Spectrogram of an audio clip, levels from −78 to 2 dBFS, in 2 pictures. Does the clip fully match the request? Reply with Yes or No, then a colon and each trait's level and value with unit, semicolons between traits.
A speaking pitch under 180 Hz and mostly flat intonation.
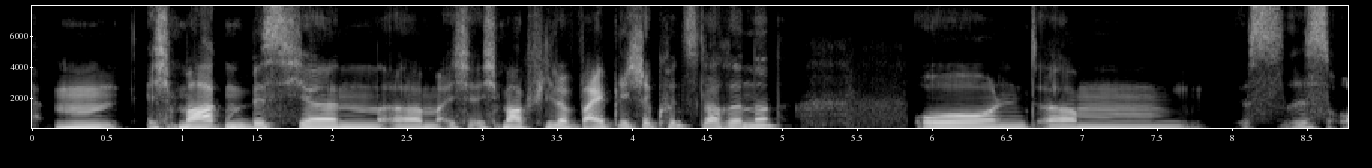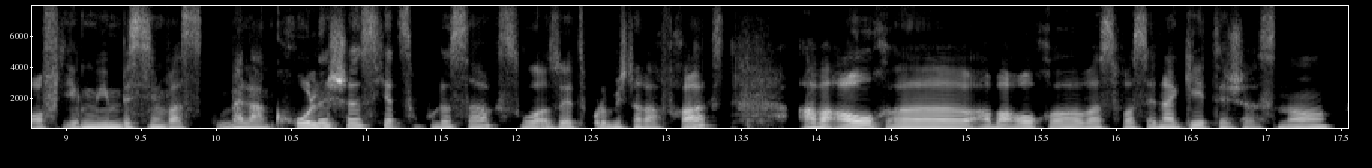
No: medium, 140 Hz; average, 3.2 semitones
